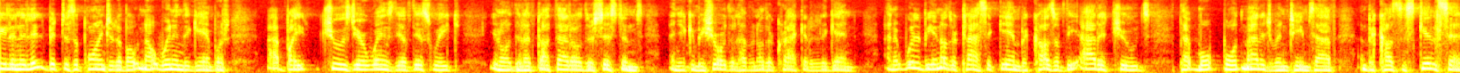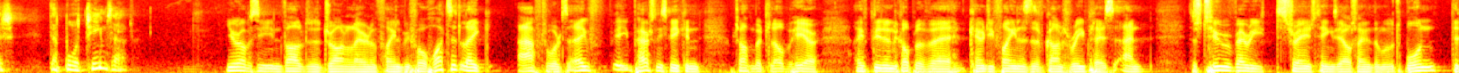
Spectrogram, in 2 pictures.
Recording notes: we gathered in the Hodson Bay Hotel in Athlone for a special Clubhouse Live last Friday.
